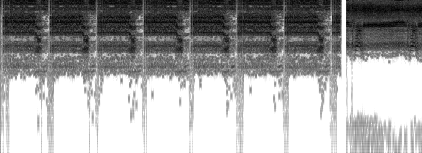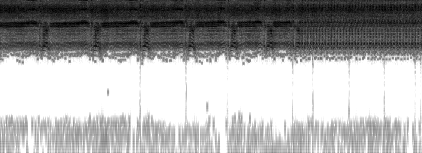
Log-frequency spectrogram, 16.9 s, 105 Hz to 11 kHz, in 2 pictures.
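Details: Several cicada sound types: first a rhythmic buzzy song pulsing about every 0.6 seconds, then after a cut a continuous shrill high drone with faint low murmur beneath.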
